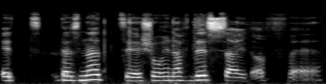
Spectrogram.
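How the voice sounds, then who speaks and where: A woman interviewing a fellow student outdoors on a campus, asking her questions haltingly with fillers and restarts. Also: mid-range voice, steady tone, darkish tone.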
